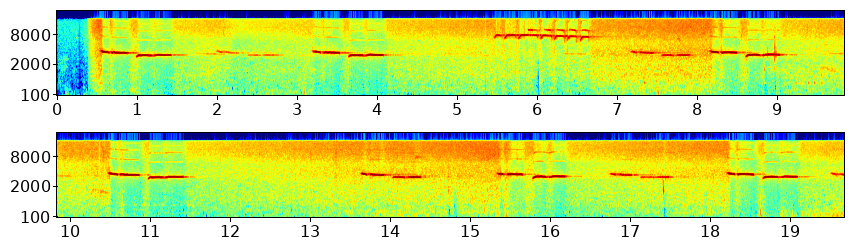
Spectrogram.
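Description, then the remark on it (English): A chickadee sings its clear two-note spring song, also known as the Phoebe call or cheeseburger call, a high whistle dropping to a lower note, repeated every few seconds over a steady rushing hiss. No one speaks. Recording from Xeno-canto by Jonathan Jongsma. “And to bring us out today, we have the Chickadees Spring Song, sometimes known as the Phoebe call or the cheeseburger call.”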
